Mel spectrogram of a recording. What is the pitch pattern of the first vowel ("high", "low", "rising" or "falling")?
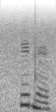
high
